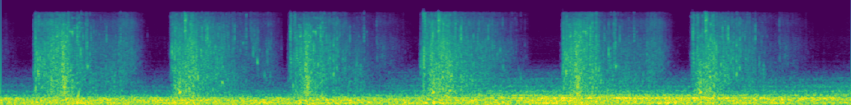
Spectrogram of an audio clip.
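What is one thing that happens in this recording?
Heavy metal armour clanks with each running footstep.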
